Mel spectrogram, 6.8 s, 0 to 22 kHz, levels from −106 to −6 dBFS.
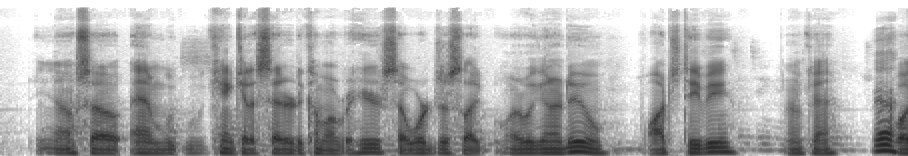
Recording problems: voice in the background; faint; throughout; 25 dB below the speech
abrupt cut into speech; at the end

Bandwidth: 17.5 kHz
